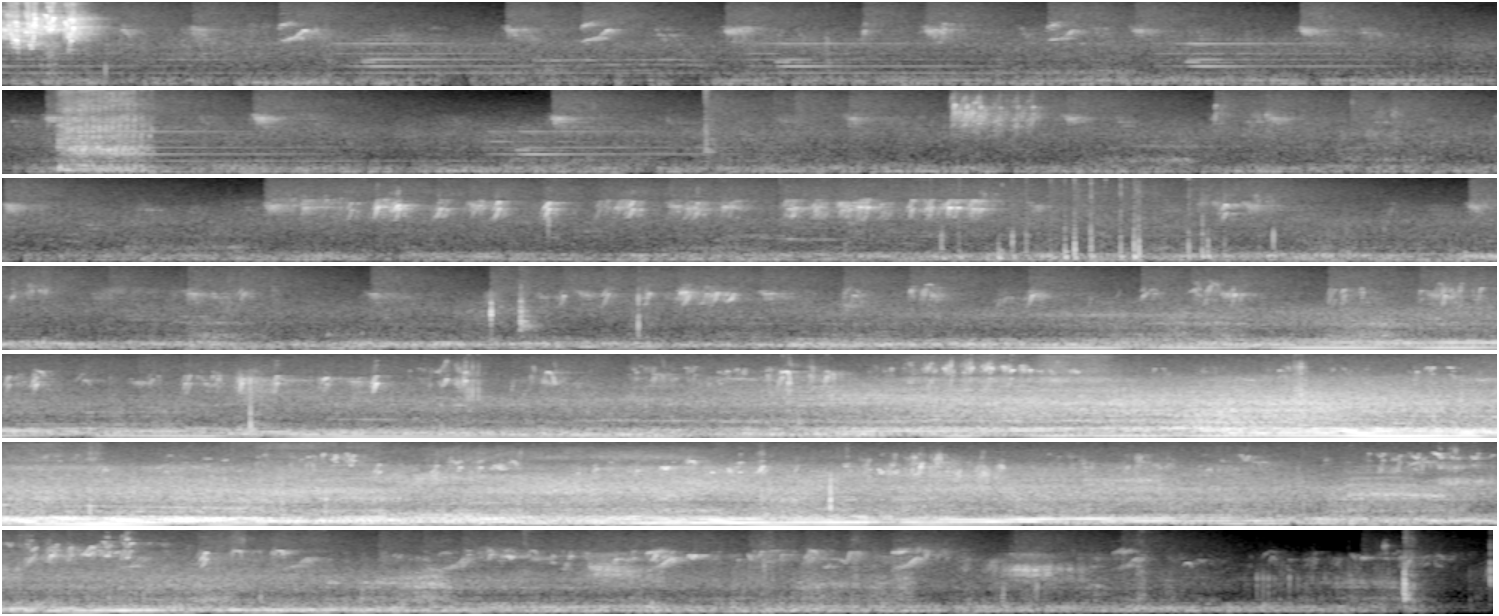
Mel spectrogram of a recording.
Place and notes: Hautbellain, Ulflingen, Luxemburg - Hautbellain, paddock at main street
Aufgenommen an einem Sommerabend. Der Klang des Schnaubens, Atmens und Laufen eines Pferdes auf einer Pferdekoppel nahe der Hauptstraße. Im Hintergrund die abendlichen Kirchglocken und die Vorbeifahrt eines Busses.
Recorded on a summer evening. The sound of a horse breathing and running in a paddock close to the town's main street. In the background a church bell and a bus passing by.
